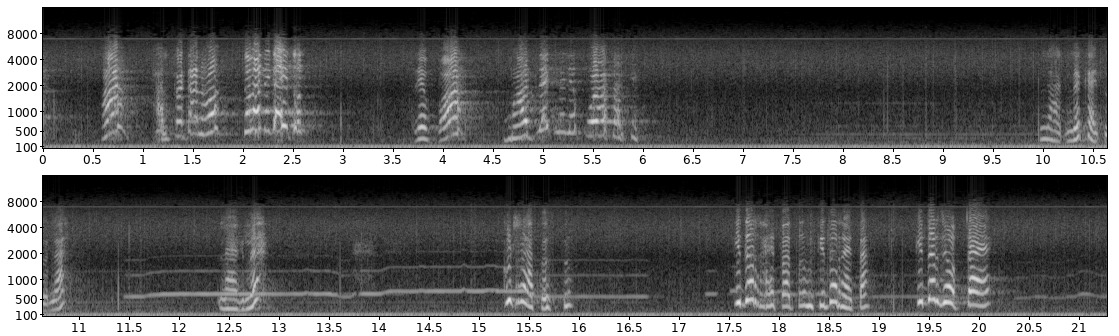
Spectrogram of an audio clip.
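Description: A woman speaks with animation, close by.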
